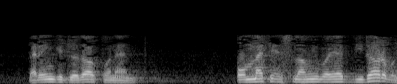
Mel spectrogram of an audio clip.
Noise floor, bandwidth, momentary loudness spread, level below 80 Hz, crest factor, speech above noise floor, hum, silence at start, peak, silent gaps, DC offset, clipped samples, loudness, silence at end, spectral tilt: -56 dBFS; 4.1 kHz; 9 LU; -58 dBFS; 14 dB; 35 dB; none; 0.3 s; -8 dBFS; none; under 0.1%; under 0.1%; -23 LUFS; 0 s; -12 dB/octave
